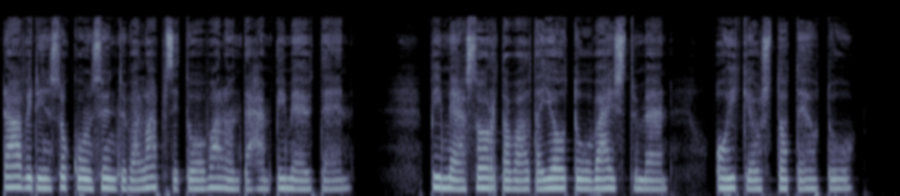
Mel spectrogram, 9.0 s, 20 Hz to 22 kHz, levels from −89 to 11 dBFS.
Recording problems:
none

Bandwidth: 15 kHz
